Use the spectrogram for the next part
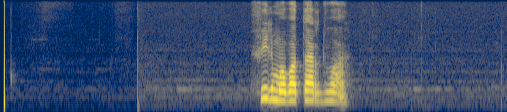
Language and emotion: Russian, neutral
